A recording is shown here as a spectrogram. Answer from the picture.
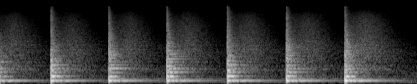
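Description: Finger taps on the snare-side (bottom) head of a snare drum, struck about an inch and a half from the rim with the snare wires held off, to check the head's pitch after tensioning. Seven evenly spaced taps, a little over half a second apart, each giving a short ringing tone that fades; every tap sounds at the same pitch, so the head is tuned evenly.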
